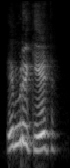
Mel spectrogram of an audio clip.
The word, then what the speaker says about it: imbricate: your imbricate estivation imbricate imbricate what do I say rhymes with Advocate imbricate Advocate Advocate fights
